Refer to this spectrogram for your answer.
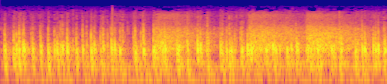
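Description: gunshots

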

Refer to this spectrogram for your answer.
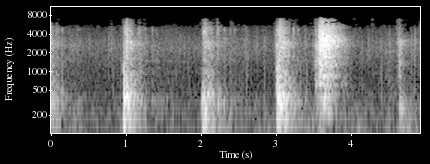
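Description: door being opened

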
